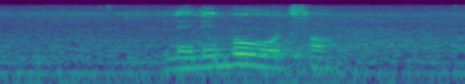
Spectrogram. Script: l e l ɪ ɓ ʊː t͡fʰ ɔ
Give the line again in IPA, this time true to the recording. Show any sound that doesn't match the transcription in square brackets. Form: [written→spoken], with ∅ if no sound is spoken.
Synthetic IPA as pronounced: l e l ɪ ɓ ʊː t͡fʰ ɔ

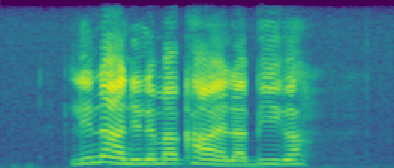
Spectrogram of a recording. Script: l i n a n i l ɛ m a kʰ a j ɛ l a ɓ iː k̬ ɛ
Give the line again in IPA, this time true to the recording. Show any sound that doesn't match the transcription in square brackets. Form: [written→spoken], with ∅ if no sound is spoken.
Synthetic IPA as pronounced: l i n a n i l ɛ m a kʰ a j [ɛ→a] l a ɓ iː k̬ [ɛ→a]

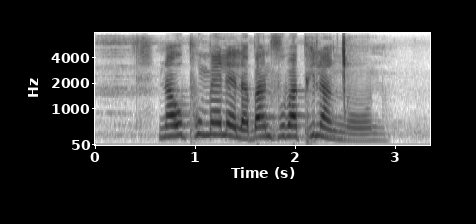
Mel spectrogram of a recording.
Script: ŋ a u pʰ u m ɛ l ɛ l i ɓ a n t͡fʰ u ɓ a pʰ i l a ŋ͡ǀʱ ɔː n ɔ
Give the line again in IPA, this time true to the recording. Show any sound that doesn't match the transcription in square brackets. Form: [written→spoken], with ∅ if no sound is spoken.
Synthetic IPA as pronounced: [ŋ→n] a u pʰ u m ɛ l ɛ l [i→a] ɓ a n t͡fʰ u ɓ a pʰ i l a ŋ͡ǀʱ ɔː n ɔ

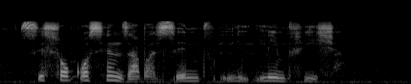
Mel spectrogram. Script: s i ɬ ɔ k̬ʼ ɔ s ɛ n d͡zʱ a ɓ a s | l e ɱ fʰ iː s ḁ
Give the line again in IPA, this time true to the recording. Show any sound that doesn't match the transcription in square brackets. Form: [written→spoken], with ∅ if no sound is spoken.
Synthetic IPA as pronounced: s i ɬ ɔ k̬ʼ ɔ s ɛ n d͡zʱ a ɓ a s | l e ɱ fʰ iː [s→ʃ] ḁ

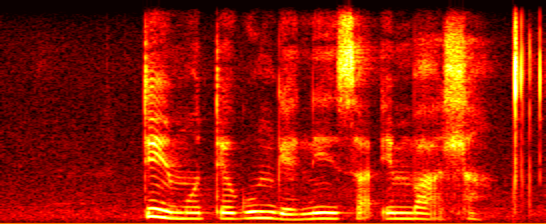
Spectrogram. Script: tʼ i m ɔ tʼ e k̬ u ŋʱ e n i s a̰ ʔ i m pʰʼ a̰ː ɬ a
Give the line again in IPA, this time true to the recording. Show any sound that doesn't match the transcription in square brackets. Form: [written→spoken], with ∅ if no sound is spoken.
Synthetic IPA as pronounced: tʼ i m ɔ tʼ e k̬ u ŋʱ e n i s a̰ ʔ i m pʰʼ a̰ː ɬ a

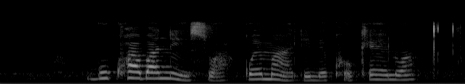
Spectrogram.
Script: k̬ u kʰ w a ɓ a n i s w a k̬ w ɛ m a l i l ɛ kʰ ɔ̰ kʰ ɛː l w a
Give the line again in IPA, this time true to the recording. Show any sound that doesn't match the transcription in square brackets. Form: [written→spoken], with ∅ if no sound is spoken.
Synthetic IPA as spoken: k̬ u kʰ w a ɓ a n i s w a k̬ w ɛ m a l i l ɛ kʰ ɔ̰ kʰ ɛː l w a

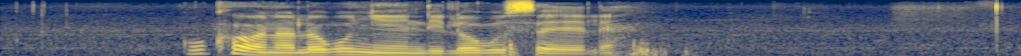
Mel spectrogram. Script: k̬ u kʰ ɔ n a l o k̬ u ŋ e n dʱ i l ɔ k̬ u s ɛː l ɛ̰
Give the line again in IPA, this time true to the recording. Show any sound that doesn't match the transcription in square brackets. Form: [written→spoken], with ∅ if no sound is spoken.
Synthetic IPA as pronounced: k̬ u kʰ ɔ n a l o k̬ u [ŋ→ɲ] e n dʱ i l [ɔ→o] k̬ u s ɛː l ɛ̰

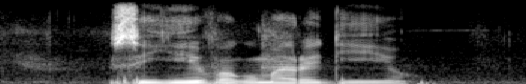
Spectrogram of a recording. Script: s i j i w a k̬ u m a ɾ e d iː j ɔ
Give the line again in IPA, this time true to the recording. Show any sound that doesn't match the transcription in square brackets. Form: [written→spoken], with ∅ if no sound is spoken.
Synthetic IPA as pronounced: s i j i [w→v] a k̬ u m a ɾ e d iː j ɔ

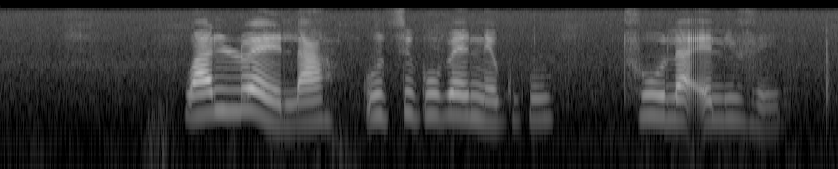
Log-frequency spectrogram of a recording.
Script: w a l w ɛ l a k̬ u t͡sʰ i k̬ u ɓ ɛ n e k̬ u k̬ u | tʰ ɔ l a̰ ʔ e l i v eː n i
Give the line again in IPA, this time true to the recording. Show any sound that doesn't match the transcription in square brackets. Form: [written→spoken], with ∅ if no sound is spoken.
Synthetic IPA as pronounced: w a l w ɛ l a k̬ u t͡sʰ i k̬ u ɓ ɛ n e k̬ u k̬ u | tʰ [ɔ→u] l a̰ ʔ e l i v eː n i

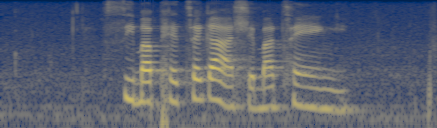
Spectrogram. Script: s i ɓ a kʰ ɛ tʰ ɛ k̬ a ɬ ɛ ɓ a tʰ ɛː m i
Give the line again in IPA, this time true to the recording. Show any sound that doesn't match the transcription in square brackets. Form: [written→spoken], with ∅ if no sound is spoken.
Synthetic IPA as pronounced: s i ɓ a [kʰ→pʰ] ɛ tʰ ɛ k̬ a ɬ ɛ ɓ a tʰ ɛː [m→ŋ] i

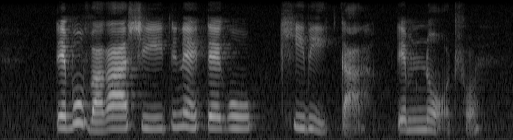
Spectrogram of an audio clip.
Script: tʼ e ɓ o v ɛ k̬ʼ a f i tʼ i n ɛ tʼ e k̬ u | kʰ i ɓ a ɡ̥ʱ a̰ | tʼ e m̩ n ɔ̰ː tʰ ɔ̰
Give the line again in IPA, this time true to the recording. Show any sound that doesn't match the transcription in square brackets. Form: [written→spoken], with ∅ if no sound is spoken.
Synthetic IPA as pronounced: tʼ e ɓ [o→u] v [ɛ→a] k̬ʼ a [f→ʃ] i tʼ i n ɛ tʼ e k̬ u | kʰ i ɓ [a→i] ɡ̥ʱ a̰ | tʼ e m̩ n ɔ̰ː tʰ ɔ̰

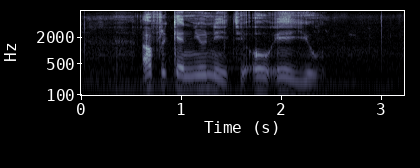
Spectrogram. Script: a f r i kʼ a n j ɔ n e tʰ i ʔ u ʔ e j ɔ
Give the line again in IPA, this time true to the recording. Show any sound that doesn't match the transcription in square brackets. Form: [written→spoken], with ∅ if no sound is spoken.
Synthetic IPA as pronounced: a f r i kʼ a n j [ɔ→u] n [e→i] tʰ i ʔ [u→o] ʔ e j [ɔ→u]

